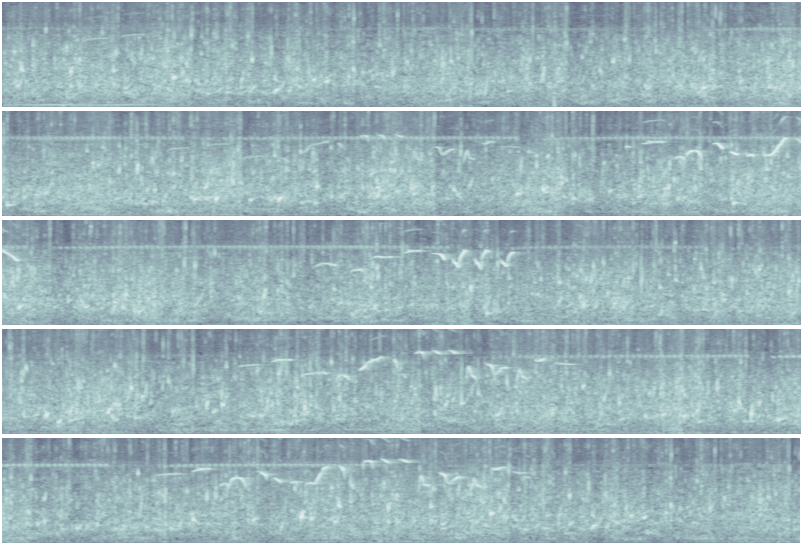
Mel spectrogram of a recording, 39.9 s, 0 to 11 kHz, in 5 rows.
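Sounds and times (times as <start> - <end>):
water trickling: 0.0 - 39.9
small birds chirping: 9.8 - 16.4, 18.9 - 21.2, 26.3 - 29.9, 32.4 - 37.5.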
